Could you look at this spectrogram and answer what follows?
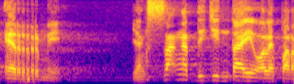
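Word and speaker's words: Hermès: ini ada merek Hai namanya Hermes bacanya Ermi yang sangat dicintai oleh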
